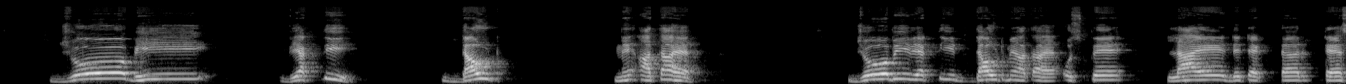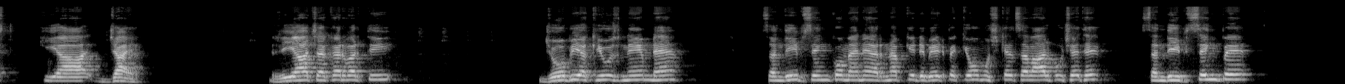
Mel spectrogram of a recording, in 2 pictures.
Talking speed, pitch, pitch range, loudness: 100 wpm, 205 Hz, 190-220 Hz, -18 LUFS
